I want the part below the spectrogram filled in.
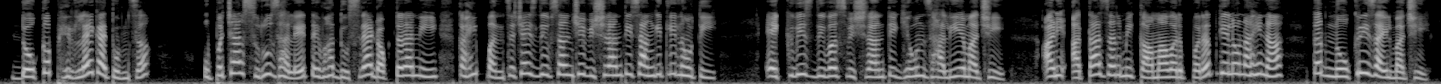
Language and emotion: Marathi, angry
